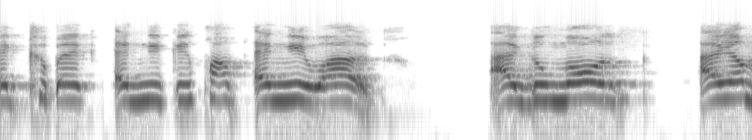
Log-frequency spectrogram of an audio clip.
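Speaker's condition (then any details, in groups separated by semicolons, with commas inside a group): Cerebral palsy; from birth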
